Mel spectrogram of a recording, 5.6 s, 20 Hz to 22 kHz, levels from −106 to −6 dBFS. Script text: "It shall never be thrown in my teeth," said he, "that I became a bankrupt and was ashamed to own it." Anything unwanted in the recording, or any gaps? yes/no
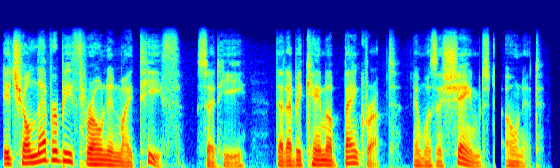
yes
